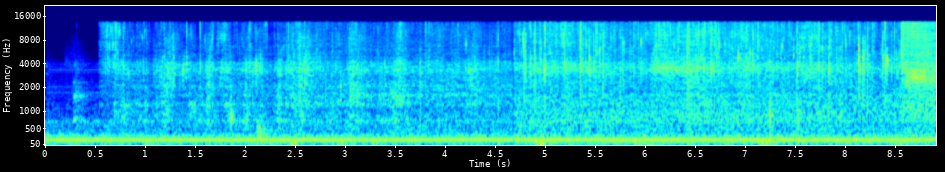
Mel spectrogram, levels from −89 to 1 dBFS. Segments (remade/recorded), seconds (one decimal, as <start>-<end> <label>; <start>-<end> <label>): 0.0-3.9 recorded; 3.9-7.3 remade; 7.3-8.9 recorded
